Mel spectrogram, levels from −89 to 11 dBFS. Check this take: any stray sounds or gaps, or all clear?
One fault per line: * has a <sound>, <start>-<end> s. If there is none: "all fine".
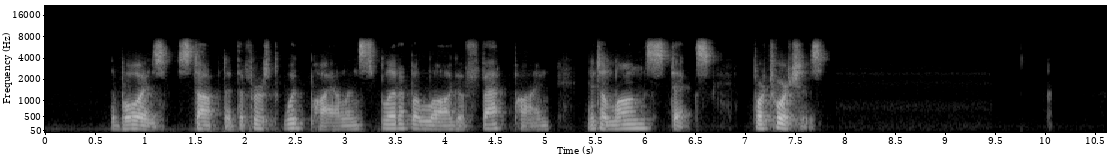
all fine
